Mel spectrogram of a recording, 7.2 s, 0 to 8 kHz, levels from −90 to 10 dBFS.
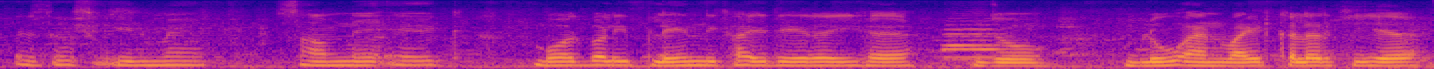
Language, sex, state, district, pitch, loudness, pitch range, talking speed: Hindi, male, Jharkhand, Jamtara, 165 Hz, -17 LUFS, 155-175 Hz, 160 wpm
